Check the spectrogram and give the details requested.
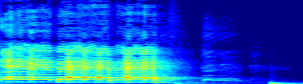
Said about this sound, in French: Et une fois fait, on attaquait. on se met la panique dans le troupeau. Il y avait des moutons qui couraient de partout.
